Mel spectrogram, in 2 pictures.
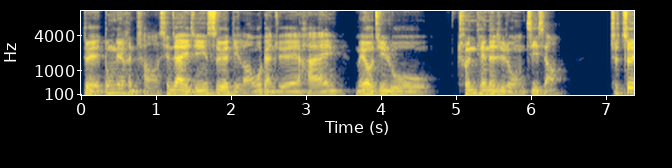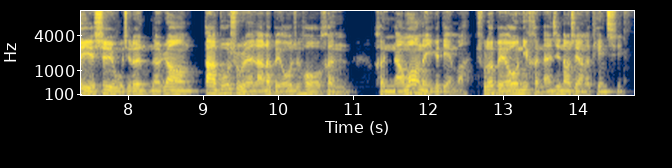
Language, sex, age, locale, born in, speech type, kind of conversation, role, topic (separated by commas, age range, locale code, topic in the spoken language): Chinese, male, 20-24, zh-CN, China, conversation, unstructured, none, 你最近有没有遇到什么让你特别开心或难忘的事情？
